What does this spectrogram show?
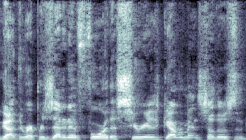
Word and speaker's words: Sirius: saying out loud, because it's spelled, Sirius as in the dog star, but yeah, no, Sirius as opposed to unserious, sure.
